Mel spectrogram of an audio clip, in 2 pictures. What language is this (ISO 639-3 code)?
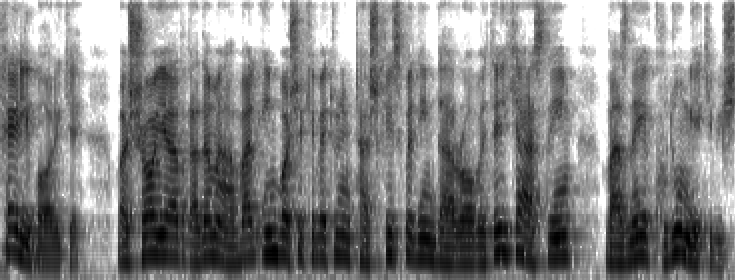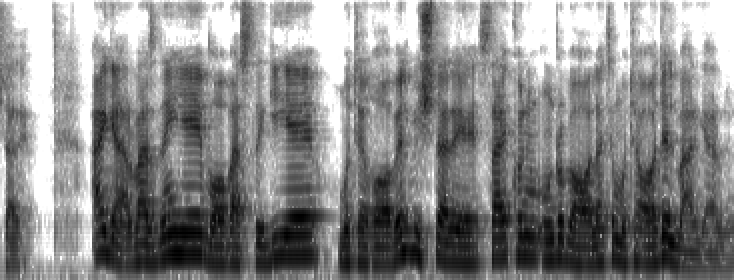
fas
